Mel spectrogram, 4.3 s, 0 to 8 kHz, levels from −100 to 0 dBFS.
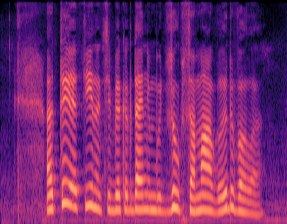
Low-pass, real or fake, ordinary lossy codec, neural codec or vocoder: none; fake; none; codec, 16 kHz, 2 kbps, FunCodec, trained on LibriTTS, 25 frames a second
